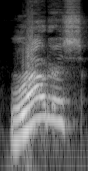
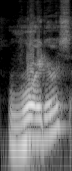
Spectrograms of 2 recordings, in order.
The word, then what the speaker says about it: Reuters: charges this is interesting routers Reuters I am sorry I know the pronunciation police are out there they're looking for me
